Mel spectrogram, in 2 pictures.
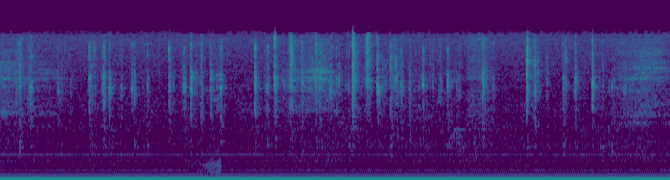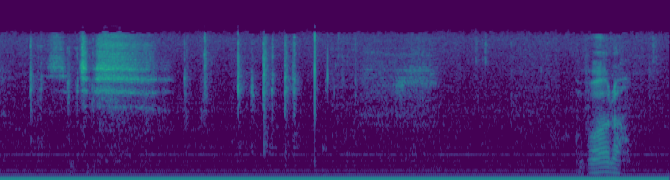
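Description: Typing on a computer keyboard, a run of quick close clicky keystrokes over a constant low electrical hum, with a short burst of speech near the end.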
